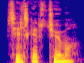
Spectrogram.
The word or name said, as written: selskabstømmer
